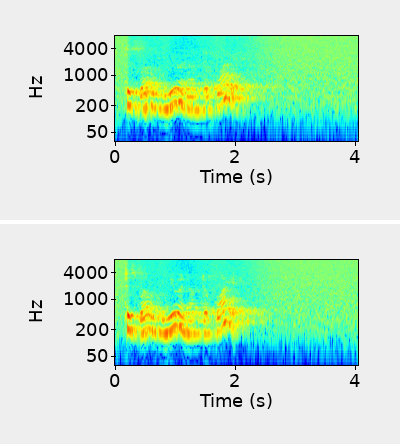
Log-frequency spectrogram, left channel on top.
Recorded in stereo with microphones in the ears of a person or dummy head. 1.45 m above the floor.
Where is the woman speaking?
65° right (ahead or behind), 3.5 m.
